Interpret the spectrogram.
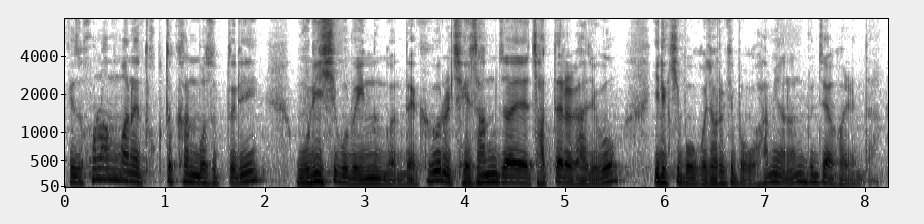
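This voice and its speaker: A man's voice: lowish voice, brisk, vocal fry, few pauses, warm tone, slightly rough. An older man giving a public lecture in a lecture hall. He talks in a chatty way, telling jokes and putting questions to the audience.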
